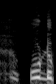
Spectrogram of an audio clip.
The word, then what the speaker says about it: would: वैसे ही यहाँ पे देखेंगे WOULD इसको हम लोग क्या पढ़ेंगे, उड पढ़ेंगे। यहाँ पर भी क्या है, एल जो है साइलेंट है।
